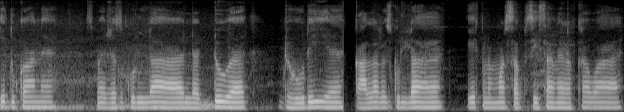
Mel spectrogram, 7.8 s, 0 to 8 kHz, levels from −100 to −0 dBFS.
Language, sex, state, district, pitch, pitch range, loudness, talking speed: Hindi, male, Bihar, Supaul, 135 Hz, 130-140 Hz, -31 LUFS, 175 wpm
